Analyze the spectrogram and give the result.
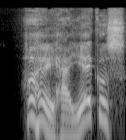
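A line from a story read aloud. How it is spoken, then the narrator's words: Laughing call. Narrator (German): rief er und lachte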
